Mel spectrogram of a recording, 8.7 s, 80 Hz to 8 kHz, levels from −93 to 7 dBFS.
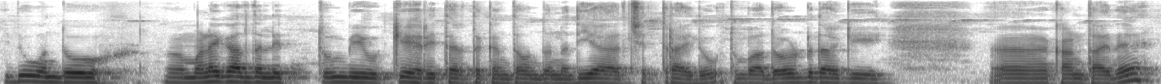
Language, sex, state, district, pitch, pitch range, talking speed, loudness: Kannada, male, Karnataka, Gulbarga, 120 Hz, 110-130 Hz, 115 wpm, -19 LUFS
